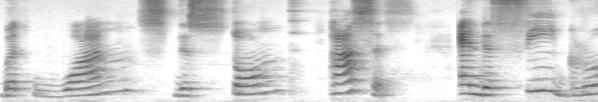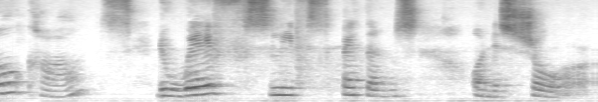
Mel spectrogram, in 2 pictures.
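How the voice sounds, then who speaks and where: Woman, storybook reader, very slow and soft, higher voice, roomy sound. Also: lively intonation. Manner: slow, gentle, warm read-aloud with asides and soft laughs. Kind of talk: reading a picture book aloud to a child. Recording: roomy echo.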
